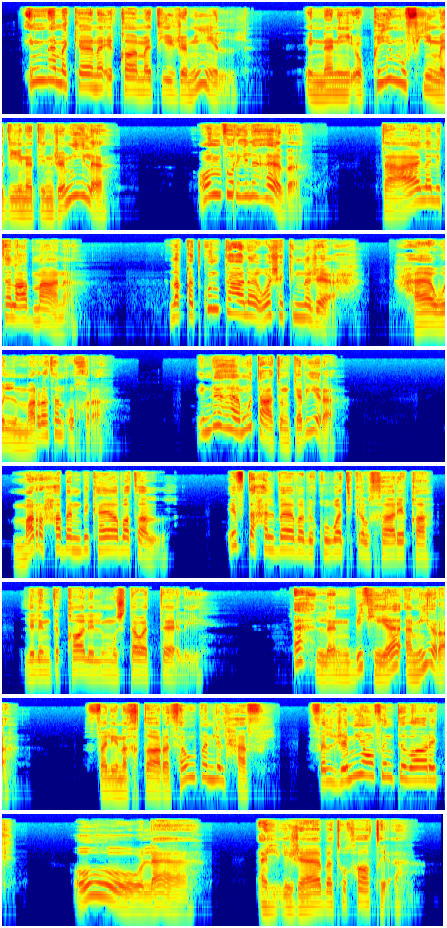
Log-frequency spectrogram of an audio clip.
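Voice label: Arabic male children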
